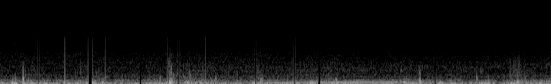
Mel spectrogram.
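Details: Low traffic rumble and wind with scattered clicks, but no bird calling.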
